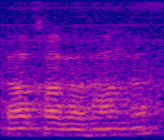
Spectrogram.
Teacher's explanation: क वर्ग, क वर्ग में है क ख ग घ अंग, इसका उच्चारण होता है कंठ से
